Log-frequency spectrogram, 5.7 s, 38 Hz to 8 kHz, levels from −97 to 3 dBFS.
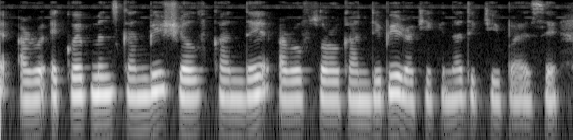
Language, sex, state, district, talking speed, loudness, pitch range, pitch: Nagamese, female, Nagaland, Dimapur, 145 wpm, -17 LUFS, 175-200 Hz, 185 Hz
